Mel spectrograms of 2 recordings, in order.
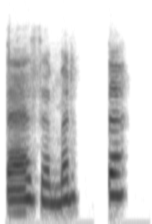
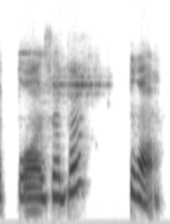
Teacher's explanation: त को पढ़ना है तो हम त पढ़ते हैं, लेकिन त्वा को पढ़ना है तो थोड़ा सा मोटा पढ़ते हैं, क्योंकि त्वा हुरूफ मुस्तालिया में से है, ता बारीक पढ़े जाने वाले हुरूफ में से है।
